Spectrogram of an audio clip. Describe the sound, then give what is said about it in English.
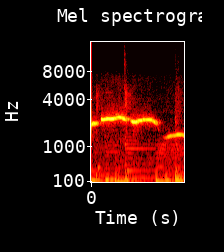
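A person whistles a short tune imitating the whistle signal from The Hunger Games, a long steady high note that wavers slightly, then drops to a lower held note, clear with a low background hum. “I remember everyone doing the whistle thing during class.”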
